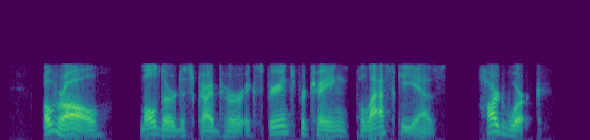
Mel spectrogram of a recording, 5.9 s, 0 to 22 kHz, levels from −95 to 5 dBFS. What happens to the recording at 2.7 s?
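Nothing goes wrong at 2.7 s: the speech passes through intact, carried by the G.726 ADPCM telephone path with its band limit near 3.8 kHz.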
